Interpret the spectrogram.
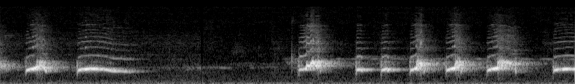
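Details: Zebra dove of the Bangkok perkutut type: a few slurred coos, a brief pause with a faint held tone, then a fast run of stuttering coos.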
